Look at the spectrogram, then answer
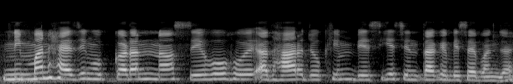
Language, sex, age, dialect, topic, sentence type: Magahi, female, 25-30, Western, banking, statement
